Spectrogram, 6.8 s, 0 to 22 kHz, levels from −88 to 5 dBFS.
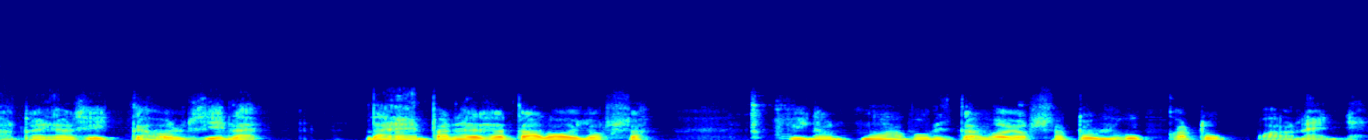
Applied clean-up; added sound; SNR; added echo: neural mask model DeepFilterNet 3.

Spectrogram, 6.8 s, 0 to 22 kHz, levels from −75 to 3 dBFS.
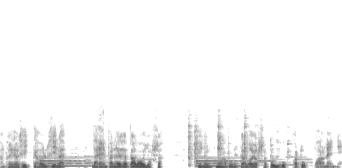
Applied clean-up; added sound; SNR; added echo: classical method Wiener filter.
